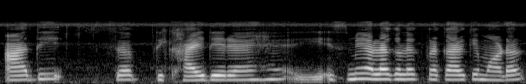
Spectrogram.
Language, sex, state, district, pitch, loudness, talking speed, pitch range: Hindi, female, Odisha, Khordha, 215 Hz, -17 LUFS, 135 wpm, 210-235 Hz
